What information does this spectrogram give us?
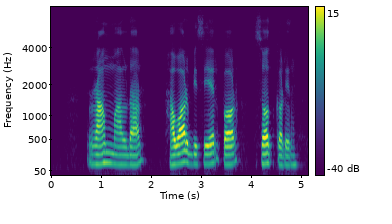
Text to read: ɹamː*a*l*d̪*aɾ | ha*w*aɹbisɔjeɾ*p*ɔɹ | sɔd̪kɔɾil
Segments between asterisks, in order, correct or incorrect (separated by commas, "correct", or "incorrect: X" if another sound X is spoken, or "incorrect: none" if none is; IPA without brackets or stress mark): correct, correct, correct, correct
